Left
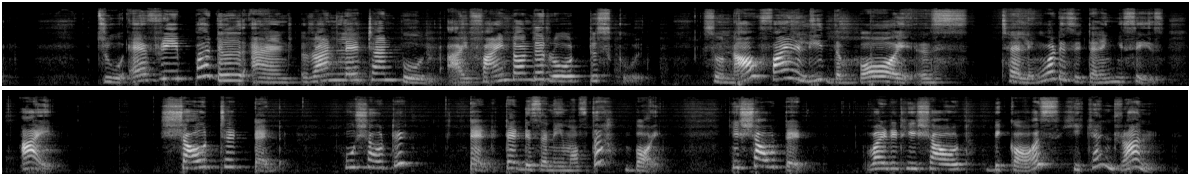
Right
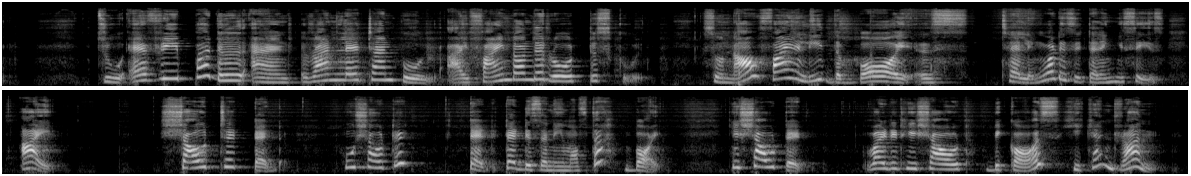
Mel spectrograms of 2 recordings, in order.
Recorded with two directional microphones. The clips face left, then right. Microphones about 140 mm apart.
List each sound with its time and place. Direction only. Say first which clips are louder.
0.9 s a woman's voice: right 5 dB; 45° right (ahead or behind)
7.1 s a woman's voice: right 2 dB; 25° right (ahead or behind)
13.5 s a woman's voice: right 2 dB; 25° right (ahead or behind)
17.7 s a woman's voice: right 5 dB; 40° right (ahead or behind)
